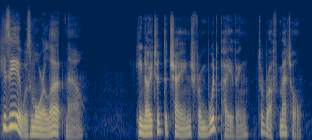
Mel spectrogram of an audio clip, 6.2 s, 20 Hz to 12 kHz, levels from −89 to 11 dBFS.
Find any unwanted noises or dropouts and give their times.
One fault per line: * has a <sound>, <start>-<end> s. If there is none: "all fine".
all fine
